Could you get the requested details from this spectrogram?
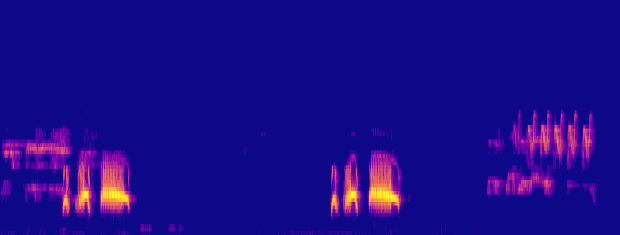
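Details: Female spotted dove calling to arouse males, repeating a crisp three-note coo twice about four seconds apart, with a softer rattling, pulsed sound at the start and at the end.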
